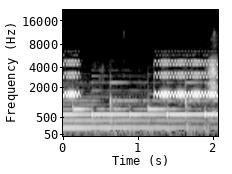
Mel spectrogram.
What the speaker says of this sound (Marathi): तितक्यात तिचा फोन वाजला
